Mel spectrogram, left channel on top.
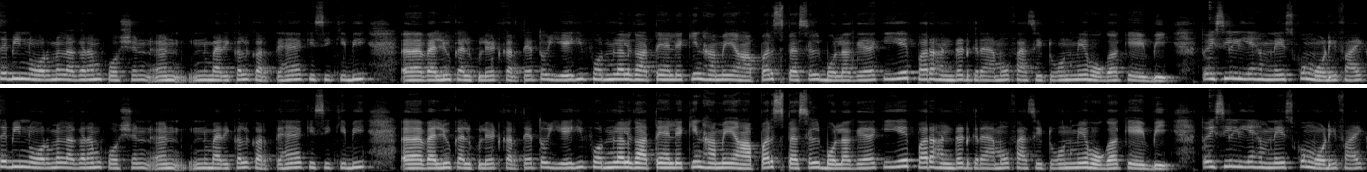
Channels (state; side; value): normal; both; correlation 0.80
